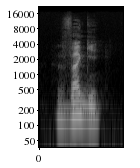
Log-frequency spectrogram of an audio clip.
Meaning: to wander, to wander aimlessly
- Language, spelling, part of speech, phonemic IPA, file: French, vaguer, verb, /va.ɡe/, Fr-vaguer.ogg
